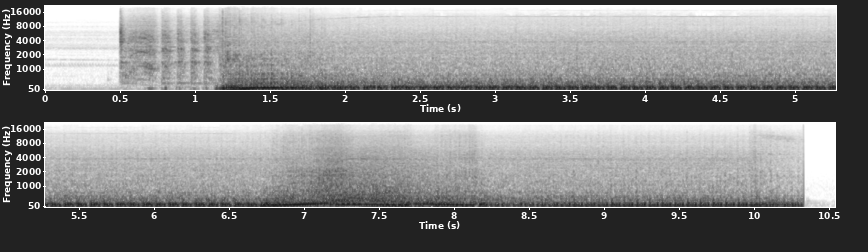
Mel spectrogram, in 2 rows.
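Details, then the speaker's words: Lexus GX470 at cold start with a rust hole in the exhaust near the muffler after an exhaust hanger arm broke: a loud, raspy, blatting note growing harsher with revs; an exhaust leak, to be patched with JB Weld ExhaustWeld. "so while it does sound pretty gnarly it kind of defeats the whole purpose of me even putting the muffler back on so I'm going to patch it"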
